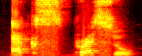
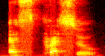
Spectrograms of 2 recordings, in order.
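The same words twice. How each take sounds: First: An X sound is heard at the start. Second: No X sound is heard at the start. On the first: The speaker calls it wrong. "It's not espresso" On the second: The speaker calls it right. "There is no X sound"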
